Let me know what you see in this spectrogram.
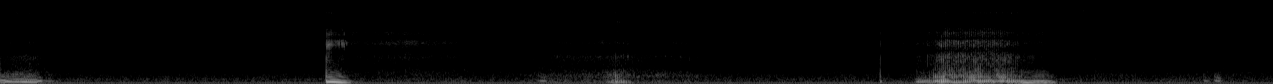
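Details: Weimaraner dog snoring: irregular low snoring snorts and one longer rumbling snore against a quiet steady hum.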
